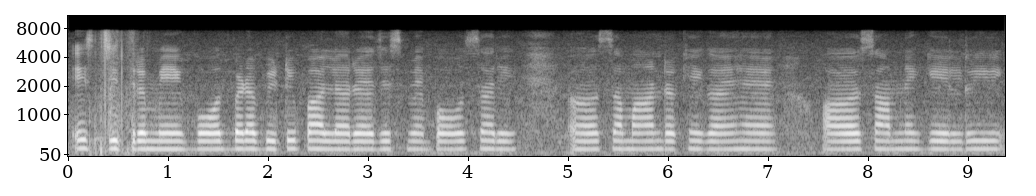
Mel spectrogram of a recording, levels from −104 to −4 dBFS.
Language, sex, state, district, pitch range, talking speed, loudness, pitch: Hindi, male, Chhattisgarh, Raipur, 185-190 Hz, 130 wpm, -17 LUFS, 185 Hz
